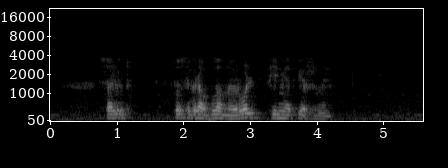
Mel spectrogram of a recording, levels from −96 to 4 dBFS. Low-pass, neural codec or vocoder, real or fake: 3.6 kHz; none; real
